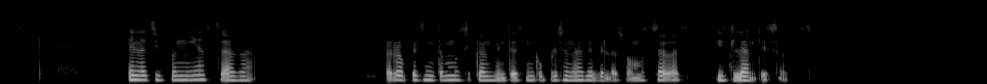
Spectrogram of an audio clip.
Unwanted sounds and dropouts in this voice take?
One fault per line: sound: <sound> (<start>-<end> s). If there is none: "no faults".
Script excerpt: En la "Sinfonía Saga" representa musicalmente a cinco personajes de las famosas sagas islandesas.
no faults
